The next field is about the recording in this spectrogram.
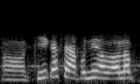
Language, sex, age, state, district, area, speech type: Assamese, female, 30-45, Assam, Golaghat, urban, conversation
